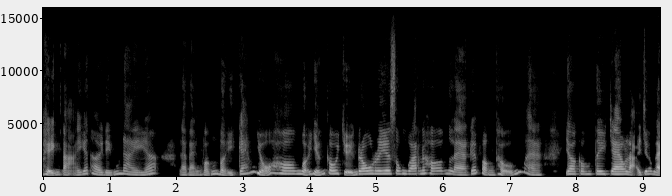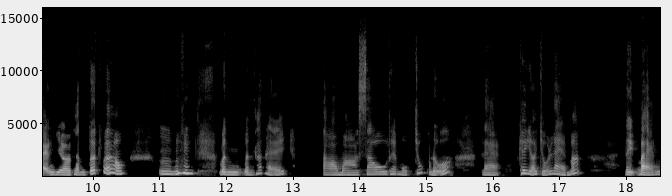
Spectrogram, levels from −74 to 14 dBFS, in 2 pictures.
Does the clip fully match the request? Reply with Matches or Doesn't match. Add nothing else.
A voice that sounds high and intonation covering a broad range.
Matches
